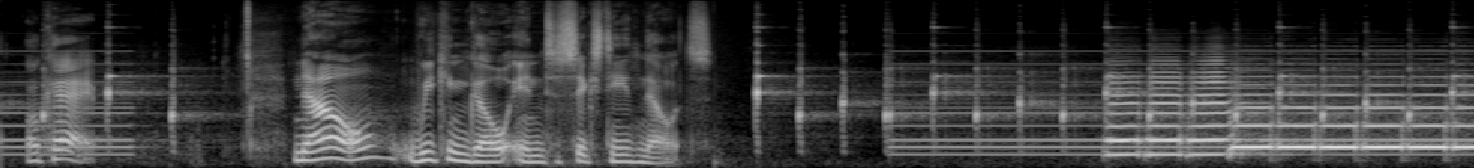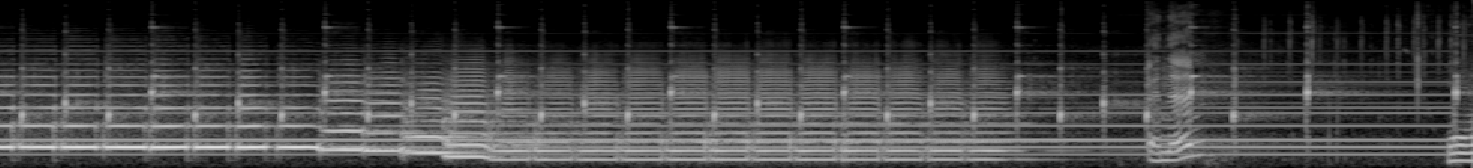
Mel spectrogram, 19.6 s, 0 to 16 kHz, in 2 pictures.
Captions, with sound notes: OK. Now we can go into 16th notes. (metronome beats) And then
